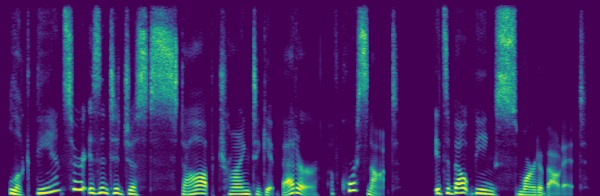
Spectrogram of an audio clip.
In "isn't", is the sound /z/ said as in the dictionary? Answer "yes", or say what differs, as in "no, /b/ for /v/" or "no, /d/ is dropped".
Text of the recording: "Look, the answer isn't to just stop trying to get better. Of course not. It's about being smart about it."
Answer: yes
